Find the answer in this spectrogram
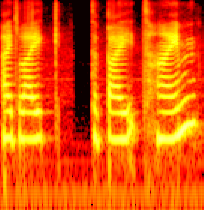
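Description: A woman's voice: medium pitch, extremely slow, clean tone. A woman in her thirties with a Northern Irish accent and a youthful, girlish voice, chatting casually as an interview guest in a hesitant, self-deprecating way. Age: 30s. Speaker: interview guest, author and podcaster. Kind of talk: casual chat.

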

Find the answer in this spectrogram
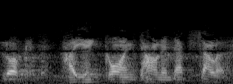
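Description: An actor playing a nervous, easily alarmed American patient in a 1940s radio comedy, jittery and stammering. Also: male voice, mid-range voice, level tone, normal speed, bright, forceful tone, lightly acted. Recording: muffled, noisy vintage radio recording.

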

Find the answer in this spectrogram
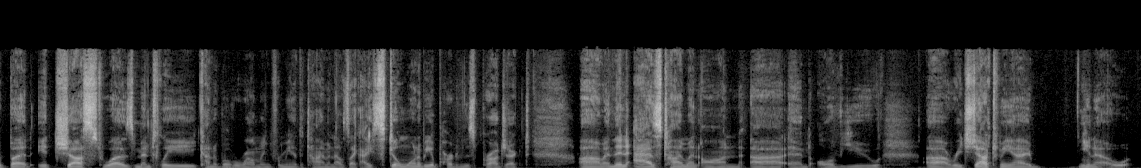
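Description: A man's voice: sits low, normal speed, no room sound. A young man speaking as a guest voice actor in a casual interview, with a hesitant, rambling delivery.

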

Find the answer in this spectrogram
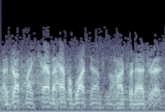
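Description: A man's voice: fairly low pitch, fast talker, heavy background noise, natural voice. An actor playing a tough, wry sea captain who narrates his own adventures in 1940s radio style. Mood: tense narration. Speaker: lead actor narrating the story. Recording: dull old radio recording, loud music behind.

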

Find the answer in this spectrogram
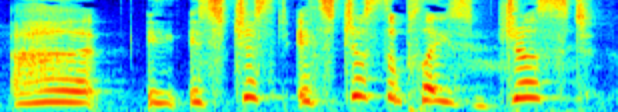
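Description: A woman from Utah telling a long family story in casual conversation, wry and deadpan, with many fillers. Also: high voice, slow pace.

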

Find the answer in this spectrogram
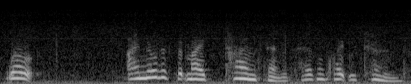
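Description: A woman's voice: fairly high pitch, animated, unhurried, mellow. An actress playing a cultivated, self-examining young woman convalescing in a sanitarium, speaking formal, articulate lines in an old radio soap opera. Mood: earnest, reflective. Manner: formal, articulate, hesitant phrasing. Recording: muffled, noisy old radio recording.

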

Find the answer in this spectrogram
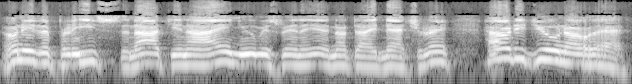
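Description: An actor in a 1950s radio drama playing a shrewd, weary, imperious middle-aged detective who speaks deliberately and pompously. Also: male voice, fairly high pitch, expressive, pushed and bright. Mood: accusing, composed. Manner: deliberate, pompous, theatrical speech.

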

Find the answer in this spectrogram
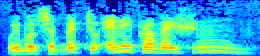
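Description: An actor playing a calm, resolute president in an old-time radio drama, measured and statesmanlike. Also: male voice, fairly high pitch, slightly rough. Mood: earnest, deliberate. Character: calm, resolute male president addressing his cabinet secretaries. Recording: muffled vintage radio drama recording.

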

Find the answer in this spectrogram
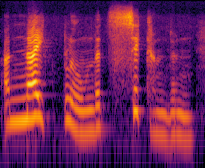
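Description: A woman's voice: fairly low pitch, big pitch swings, unhurried. A woman acting a wary, protective French wife and mother in a 1950s radio drama, with an intense, portentous manner. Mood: foreboding. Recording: muffled vintage radio recording.

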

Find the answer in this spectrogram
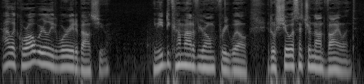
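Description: A concerned woman as a male narrator reads her pleads in a horror story. The voice is lifted in pitch, earnest and persuasive, with a dry sound. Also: fast talker, mellow, no echo, close to an everyday voice. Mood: worried, persuasive.

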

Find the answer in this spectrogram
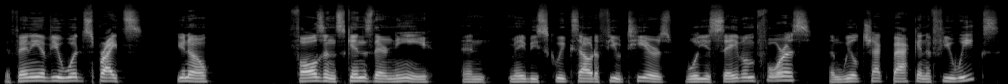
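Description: A man's voice: fairly high pitch, unhurried, clean tone, dry recording, clean studio sound, pitched above the performer's own voice. A man voicing an earnest, polite male dragon who talks hesitantly. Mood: hopeful.

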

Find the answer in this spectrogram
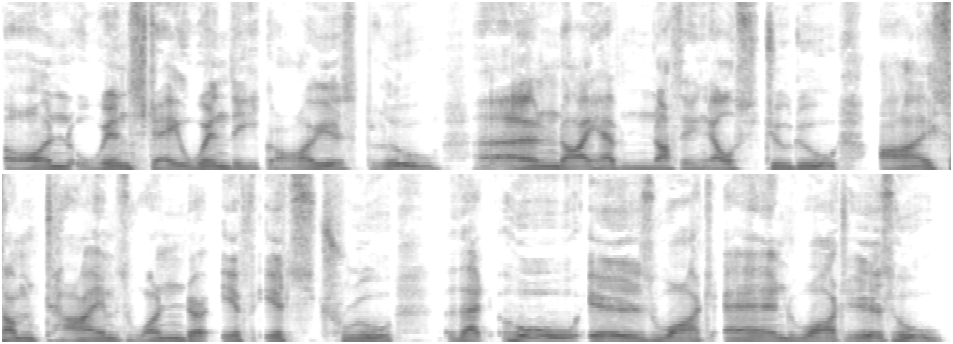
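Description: A man voicing a slow, simple-minded, gentle male bear who stammers and hesitates. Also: lowish voice, big pitch swings, dry recording, studio quality, exaggerated voice. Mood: reciting.

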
